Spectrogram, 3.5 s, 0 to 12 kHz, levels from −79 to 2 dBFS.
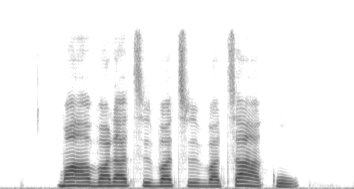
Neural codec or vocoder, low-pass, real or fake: autoencoder, 22.05 kHz, a latent of 192 numbers a frame, VITS, trained on many speakers; 9.9 kHz; fake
